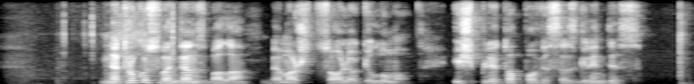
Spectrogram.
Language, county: Lithuanian, Šiauliai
